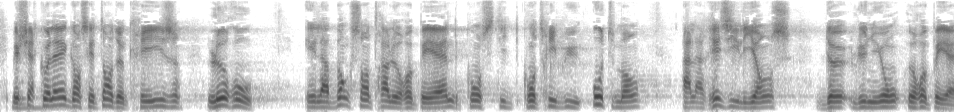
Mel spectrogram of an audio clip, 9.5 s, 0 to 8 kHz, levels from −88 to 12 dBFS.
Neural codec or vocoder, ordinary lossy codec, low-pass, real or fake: none; none; none; real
